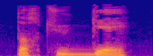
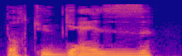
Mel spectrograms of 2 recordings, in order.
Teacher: Masculine, Portugais, you don't pronounce the S. Feminine form, Portugaise, you pronounce this Z sound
